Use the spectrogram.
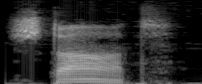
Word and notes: staat: German

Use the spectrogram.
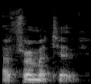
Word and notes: affirmative: English

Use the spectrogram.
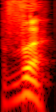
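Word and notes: в: Russian

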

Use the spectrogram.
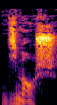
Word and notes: dimanche: French

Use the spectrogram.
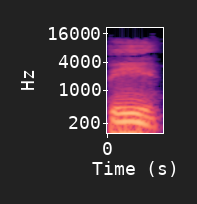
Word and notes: b: German

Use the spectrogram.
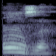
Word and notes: onze: French

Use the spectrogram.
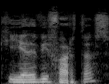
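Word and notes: kiel vi fartas: Esperanto

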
